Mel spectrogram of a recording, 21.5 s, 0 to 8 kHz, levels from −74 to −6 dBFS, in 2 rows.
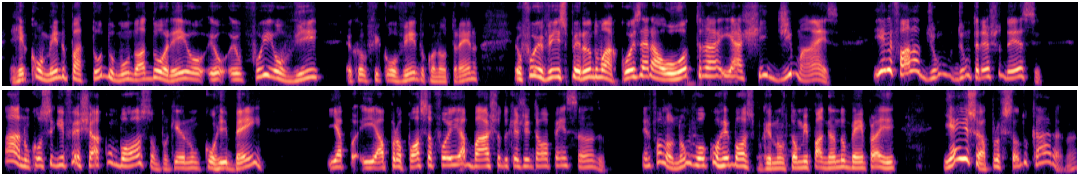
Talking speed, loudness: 230 wpm, -18 LUFS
